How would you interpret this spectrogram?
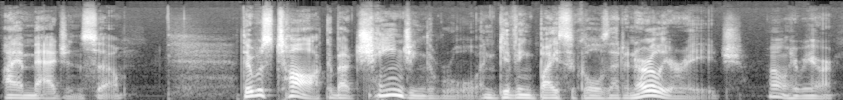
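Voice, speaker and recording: A man reading a novel aloud as a dramatic audiobook, expressive, with offhand asides. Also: deep voice, a little fast, creaky, husky, no room sound. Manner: expressive storytelling. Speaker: amateur audiobook reader.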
